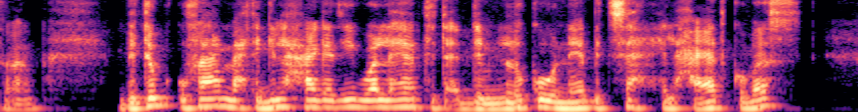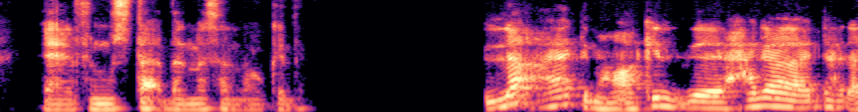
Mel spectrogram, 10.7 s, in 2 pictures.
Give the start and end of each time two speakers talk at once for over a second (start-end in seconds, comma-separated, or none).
none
